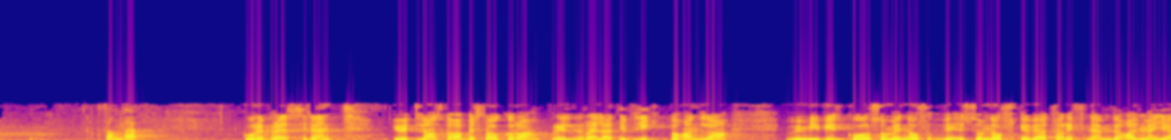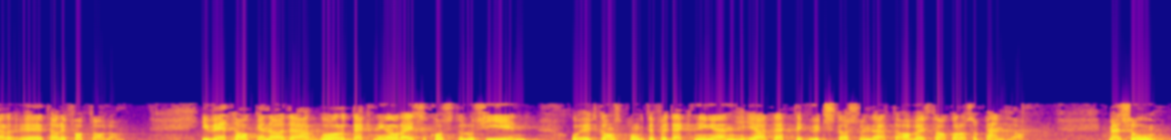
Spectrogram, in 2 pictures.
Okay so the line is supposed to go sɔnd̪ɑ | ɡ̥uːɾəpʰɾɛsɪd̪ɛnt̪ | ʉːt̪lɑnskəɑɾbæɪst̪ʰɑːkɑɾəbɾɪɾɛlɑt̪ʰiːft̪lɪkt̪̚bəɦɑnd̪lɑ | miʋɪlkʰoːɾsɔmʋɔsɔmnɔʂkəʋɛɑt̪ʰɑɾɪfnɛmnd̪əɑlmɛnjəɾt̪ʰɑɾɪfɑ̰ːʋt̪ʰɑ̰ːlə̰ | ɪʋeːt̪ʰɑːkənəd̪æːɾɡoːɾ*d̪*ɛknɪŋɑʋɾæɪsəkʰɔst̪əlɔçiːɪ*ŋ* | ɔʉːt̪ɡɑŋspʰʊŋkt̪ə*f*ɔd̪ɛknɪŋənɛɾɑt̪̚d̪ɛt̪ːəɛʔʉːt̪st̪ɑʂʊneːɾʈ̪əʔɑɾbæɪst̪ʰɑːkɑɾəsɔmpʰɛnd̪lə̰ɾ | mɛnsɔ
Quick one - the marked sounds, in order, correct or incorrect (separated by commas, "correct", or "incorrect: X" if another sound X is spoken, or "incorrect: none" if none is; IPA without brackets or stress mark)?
correct, incorrect: n, correct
